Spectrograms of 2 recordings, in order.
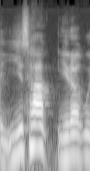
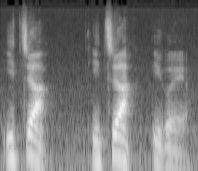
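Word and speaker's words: יצחק: 그러면 이게 히브리어에서 이삭이라고 얘기할까요? 아니에요. 히브리어는 이삭이 아니고 이츠학이에요. 이츠학 이거예요. 그럼 이츠학이라고 우리가 발음을 해야 좋은 점이 있어요.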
